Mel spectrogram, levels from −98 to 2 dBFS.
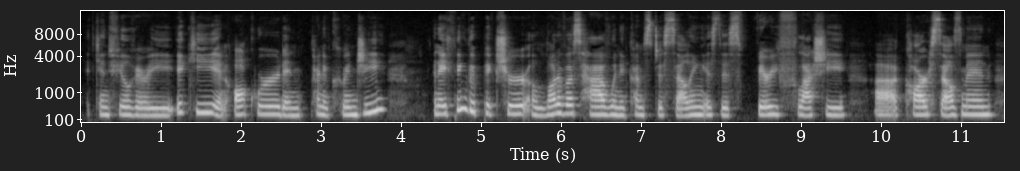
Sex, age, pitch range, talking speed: female, 20-39, 220-250 Hz, 165 wpm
